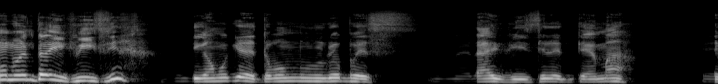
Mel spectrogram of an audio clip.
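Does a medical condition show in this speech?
Yes: cerebral palsy.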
